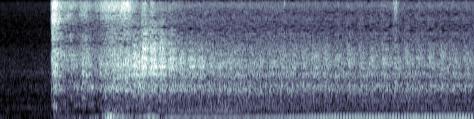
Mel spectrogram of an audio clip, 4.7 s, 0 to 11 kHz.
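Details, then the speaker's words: 2012 Renault Symbol/Logan 1.4 cranks and settles to a rough idle with a dull, uneven knock from worn connecting rod bearings; oil light stays off. Engine must come out for crankshaft regrinding and new bearings. "ولهنايا قربيعة تاع موتور في البروكا. لهنا قربيعة في البروكا جاتو كلها على بعضها مسكين."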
